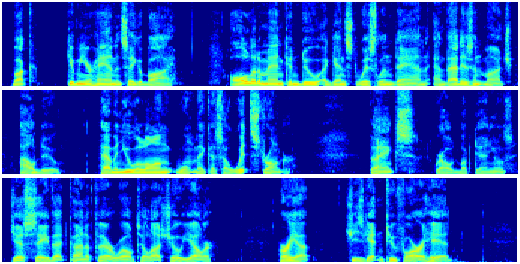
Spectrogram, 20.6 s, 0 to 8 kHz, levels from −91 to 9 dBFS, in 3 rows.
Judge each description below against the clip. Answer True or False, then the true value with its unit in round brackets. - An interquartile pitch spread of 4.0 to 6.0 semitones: False (3.0 semitones)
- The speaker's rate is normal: True (155 wpm)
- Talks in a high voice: False (110 Hz)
